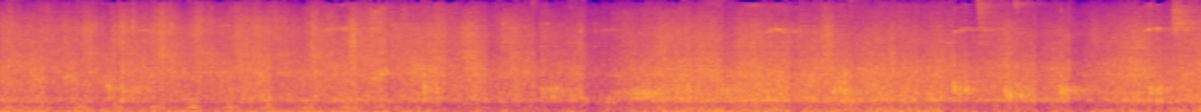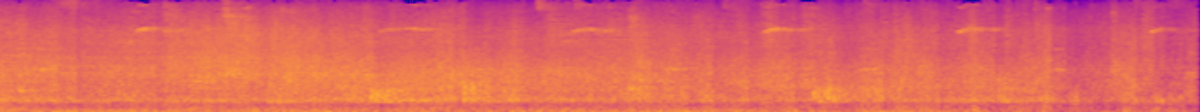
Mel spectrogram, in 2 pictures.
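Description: Double-stack intermodal container well cars rolling past, a steady loud rumble of steel wheels on rail with clicking over the rail joints. Brief faint high squeaks come every couple of seconds through the middle.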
